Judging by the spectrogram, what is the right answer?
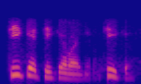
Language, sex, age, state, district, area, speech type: Urdu, male, 30-45, Uttar Pradesh, Aligarh, urban, conversation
